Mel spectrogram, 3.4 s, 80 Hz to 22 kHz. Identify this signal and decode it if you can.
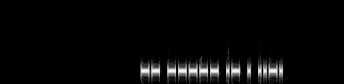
Morse code, heard as a keyed tone, about 41 wpm, 700 Hz. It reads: M0AEF
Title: DXCC-100 Call Signs - 5 Characters - Repeated 2x - 45wpm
